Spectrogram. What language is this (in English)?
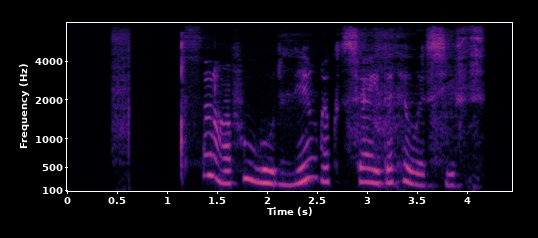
Kabyle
